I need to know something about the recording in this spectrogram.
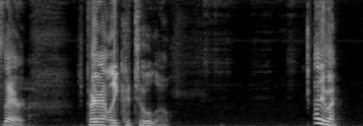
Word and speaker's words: Cthulhu: just so people know we're technically pronouncing it wrong I don't want anybody to get on us for it technically no what the was that apparently technically it is katulo two Loop there's a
